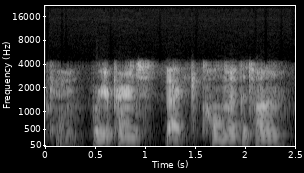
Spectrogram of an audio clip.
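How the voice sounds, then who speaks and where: Male detective, low flat delivery, probing questions echoed back, noisy narrow-band interrogation tape. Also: fairly quick, gravelly. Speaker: police interrogator. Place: police station interview room. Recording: muffled phone-like interrogation recording, clicks, noise.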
